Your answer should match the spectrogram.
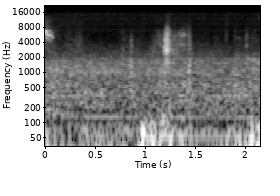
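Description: Low steady background rumble in a pause between words, with a brief soft hiss about a second in.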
